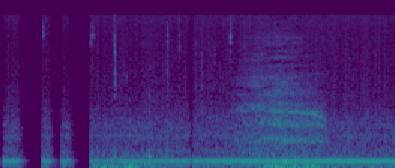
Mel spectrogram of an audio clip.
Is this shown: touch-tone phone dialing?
no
